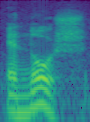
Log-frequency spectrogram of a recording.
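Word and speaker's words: אנוש: A palavra enosh em hebraico será pronunciada enash em aramaico.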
